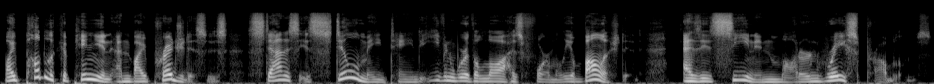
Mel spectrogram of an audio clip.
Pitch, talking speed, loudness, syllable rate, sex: 150 Hz, 160 wpm, -20 LUFS, 5.0 syllables/s, male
